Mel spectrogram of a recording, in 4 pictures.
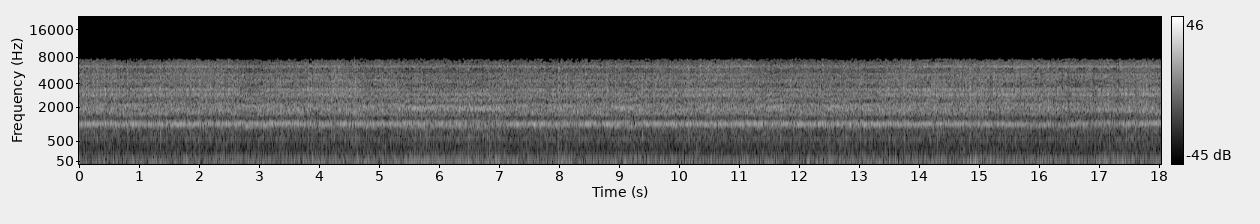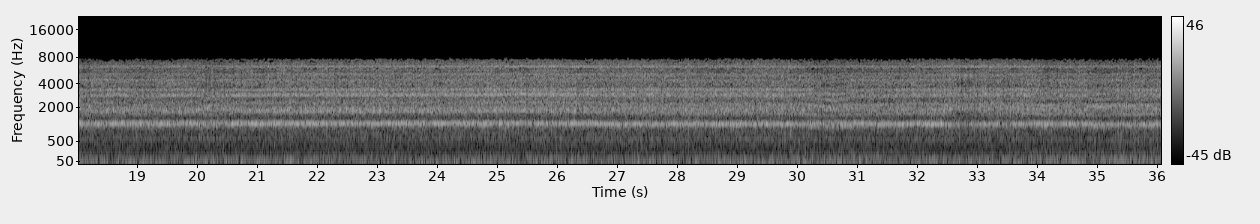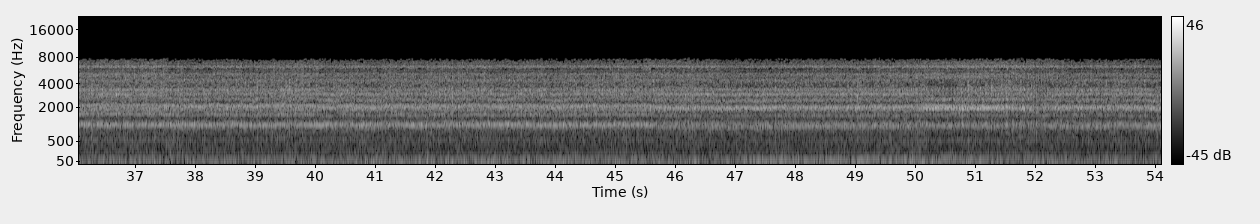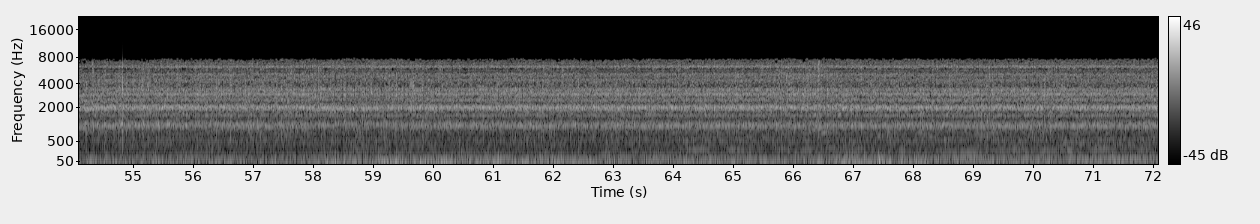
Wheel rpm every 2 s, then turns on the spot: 150, 150, 150, 150, 150, 150, 150, 140, 150, 150, 150, 150, 150, 150, 150, 140, 150, 140, 140, 140, 140, 140, 140, 130, 130, 130, 130, 130, 130, 130, 130, 130, 130, 130, 130, 130.
none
